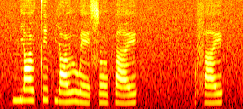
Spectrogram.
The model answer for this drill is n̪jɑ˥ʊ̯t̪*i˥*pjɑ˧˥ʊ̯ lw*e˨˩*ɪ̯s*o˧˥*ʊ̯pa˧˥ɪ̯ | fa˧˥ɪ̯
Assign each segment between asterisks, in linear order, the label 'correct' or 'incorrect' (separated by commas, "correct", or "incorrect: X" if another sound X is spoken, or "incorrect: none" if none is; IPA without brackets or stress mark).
correct, correct, correct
